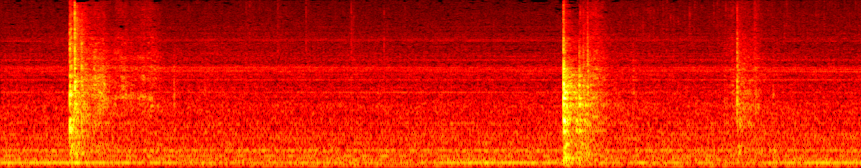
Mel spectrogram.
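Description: Metal kitchen tongs clinking against a metal baking sheet while picking up roasted zucchini slices. There are three sharp clinks, the loudest about four seconds in, over a steady low hum.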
